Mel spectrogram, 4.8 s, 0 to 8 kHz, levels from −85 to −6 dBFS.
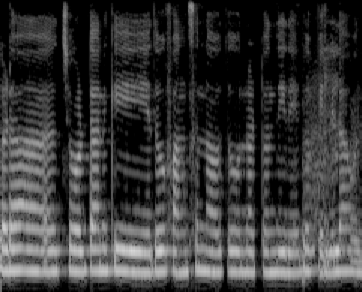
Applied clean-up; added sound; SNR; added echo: none; none; none; none.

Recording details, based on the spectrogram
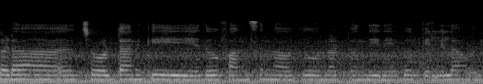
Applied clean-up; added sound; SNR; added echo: none; Microwave oven; 3 dB; none.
